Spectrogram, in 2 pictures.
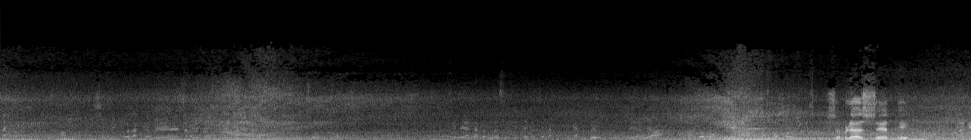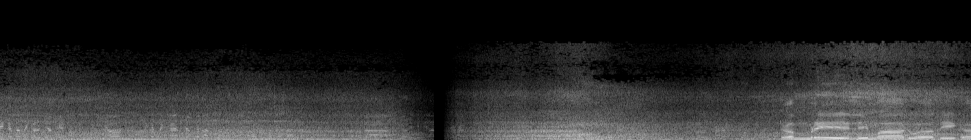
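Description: Heavy vehicles roar past on a road.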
